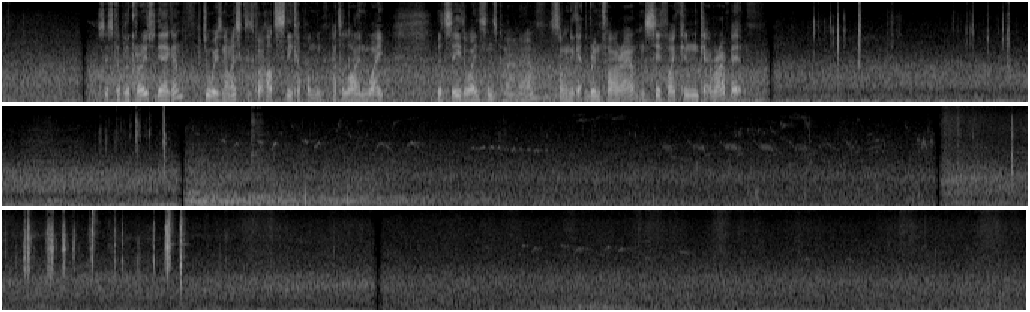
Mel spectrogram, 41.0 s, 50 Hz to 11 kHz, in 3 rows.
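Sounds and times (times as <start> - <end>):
faint birdsong: 10.8 - 41.0
sharp clicks: 12.5 - 13.6, 14.9 - 16.1, 27.1 - 30.8.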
